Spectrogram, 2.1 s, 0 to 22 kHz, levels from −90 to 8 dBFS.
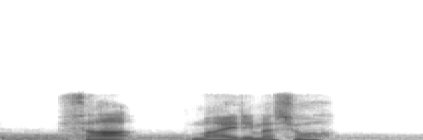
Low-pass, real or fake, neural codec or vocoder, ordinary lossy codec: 7.2 kHz; fake; codec, 16 kHz, 4 kbps, X-Codec, HuBERT features, trained on general audio; Opus, 64 kbps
